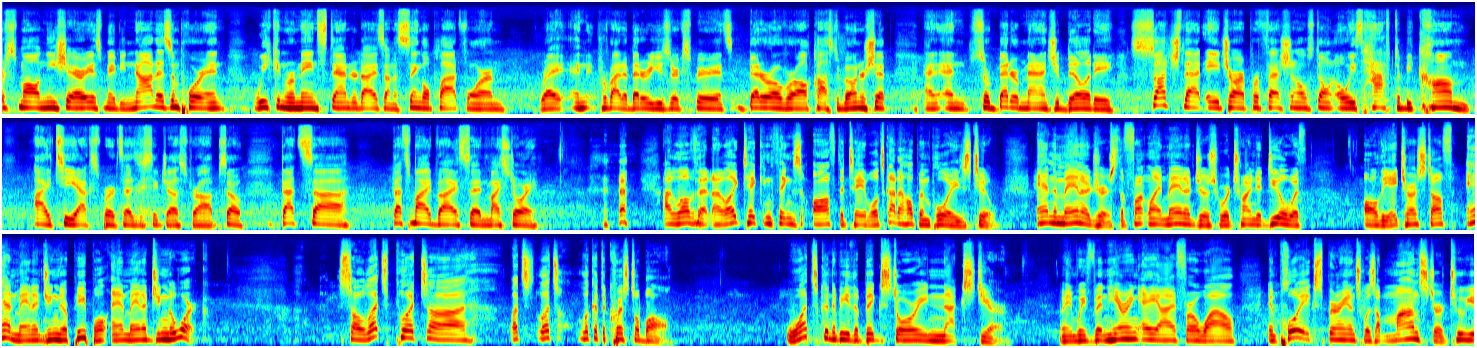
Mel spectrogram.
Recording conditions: busy venue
